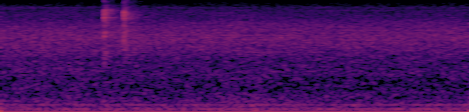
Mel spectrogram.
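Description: A faint computer mouse click about half a second in, over a steady low hum.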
